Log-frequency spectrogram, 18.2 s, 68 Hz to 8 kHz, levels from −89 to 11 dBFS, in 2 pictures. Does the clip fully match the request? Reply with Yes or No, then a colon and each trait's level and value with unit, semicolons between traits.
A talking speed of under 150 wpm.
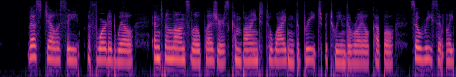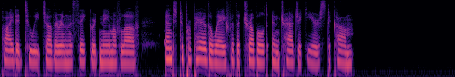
Yes: average, 140 wpm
